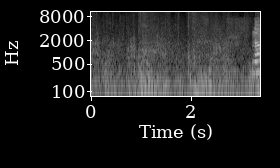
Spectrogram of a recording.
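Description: A heavy gun fires in short bursts.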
